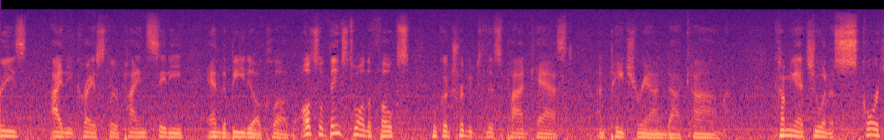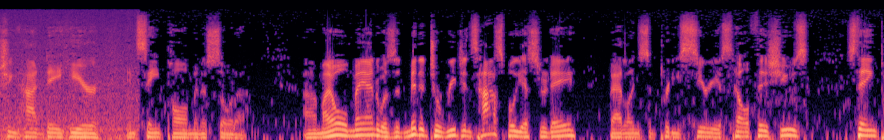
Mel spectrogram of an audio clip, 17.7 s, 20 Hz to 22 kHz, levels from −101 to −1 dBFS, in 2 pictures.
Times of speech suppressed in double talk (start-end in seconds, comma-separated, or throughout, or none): none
